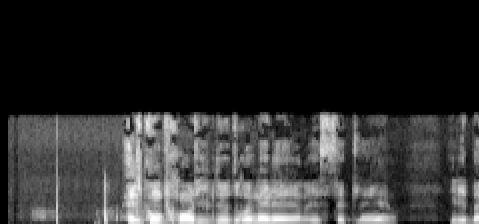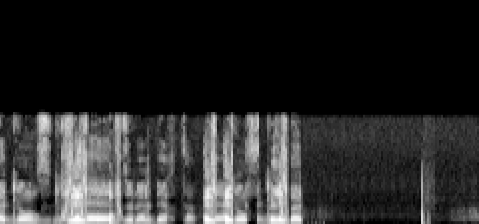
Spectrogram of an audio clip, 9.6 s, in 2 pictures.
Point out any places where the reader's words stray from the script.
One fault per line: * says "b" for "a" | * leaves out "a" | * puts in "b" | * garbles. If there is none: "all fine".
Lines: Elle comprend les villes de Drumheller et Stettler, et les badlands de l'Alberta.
* leaves out "les"
* garbles
* garbles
